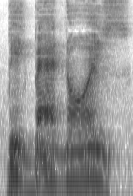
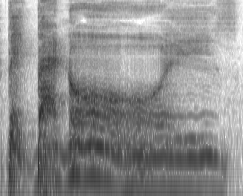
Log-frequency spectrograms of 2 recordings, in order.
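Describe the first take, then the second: First: Slow, deliberate announcement; slow name-drop. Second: Very slow, last word stretched long; drawn-out name-drop. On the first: Man calling out big bad noise, slow. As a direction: say it slowly, each word separate. First take, then repeated stretched. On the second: Man calling out big bad noise, hugely drawn out. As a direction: drag "noise" right out. Same words repeated, drawn out. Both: Real, not acted.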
